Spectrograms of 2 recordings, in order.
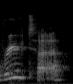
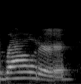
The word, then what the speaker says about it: router: which something could be it doesn't sound like a T's in there no yeah rather router yeah this is really interesting is this kind of Duff sound for people watching if you're interested in this sound we call it in phonetics attack for flap and it's not quite a duck it's like a very very soft and very quick ad uh okay it's not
